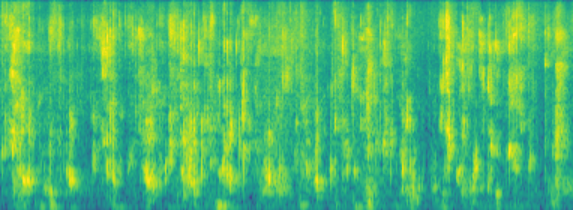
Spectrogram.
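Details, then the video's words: Close-up American Bully mukbang meal of steamed pumpkin and minced duck meat: wet slurping and chomping at a quick uneven pace, with short squelchy smacks repeating over two to three times a second. "American Bully ASMR Mukbang: The Most Intense Eating Sounds!"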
